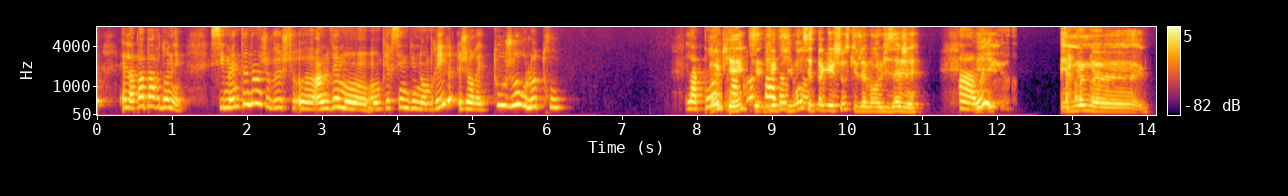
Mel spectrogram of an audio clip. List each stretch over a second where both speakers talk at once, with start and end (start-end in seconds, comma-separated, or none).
8.2-9.7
